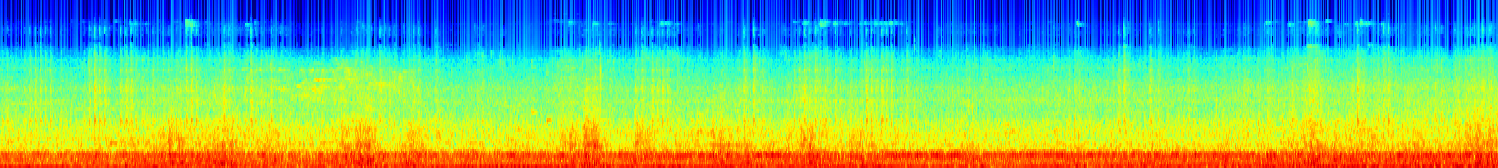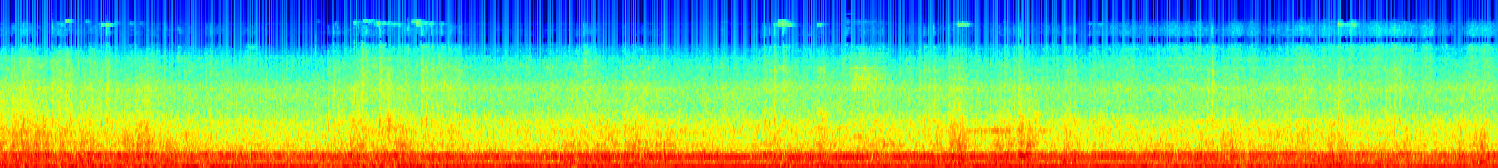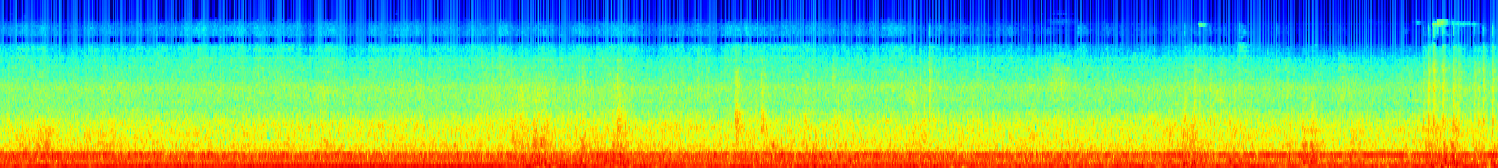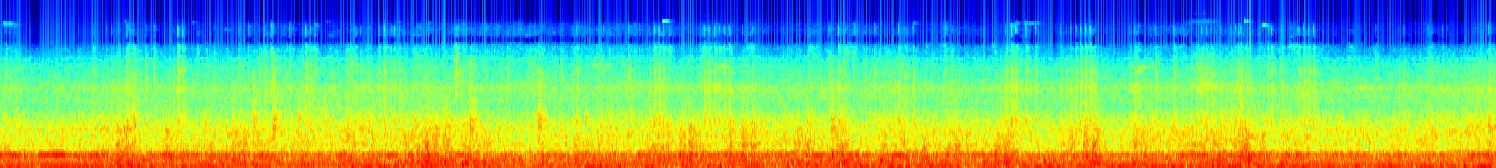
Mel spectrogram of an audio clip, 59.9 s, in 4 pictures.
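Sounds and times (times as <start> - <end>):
low hum: 0.0 - 59.9
train wheels rumbling on rails: 0.0 - 59.9.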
